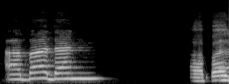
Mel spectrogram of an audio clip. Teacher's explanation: دال کو دبا کے پڑھے، تا کی جیسی آواز نہ آئے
